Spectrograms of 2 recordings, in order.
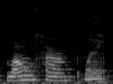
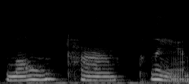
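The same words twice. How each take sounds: First: Said in the usual way. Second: Long-term plan? stretched very slow, word by word; drawn out slowly. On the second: Shown as a demonstration.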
